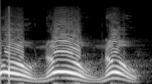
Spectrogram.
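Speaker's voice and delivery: loud, drawn-out oh no; mock outrage; loud dismay. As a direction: protest in loud disbelief. Disappointed at restaurant.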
